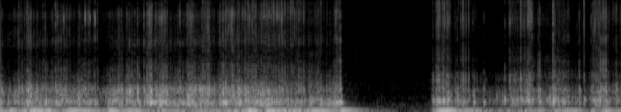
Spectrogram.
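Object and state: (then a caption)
Foam microphone windscreen being brushed. Pink silicone spoolies brush in strokes across black foam microphone windscreens, making a dense, low, scratchy rustle with a faint bright fizz on top. The scratching fades out into a brief near-silent gap around the middle, then starts again just as loud and continues to the end.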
